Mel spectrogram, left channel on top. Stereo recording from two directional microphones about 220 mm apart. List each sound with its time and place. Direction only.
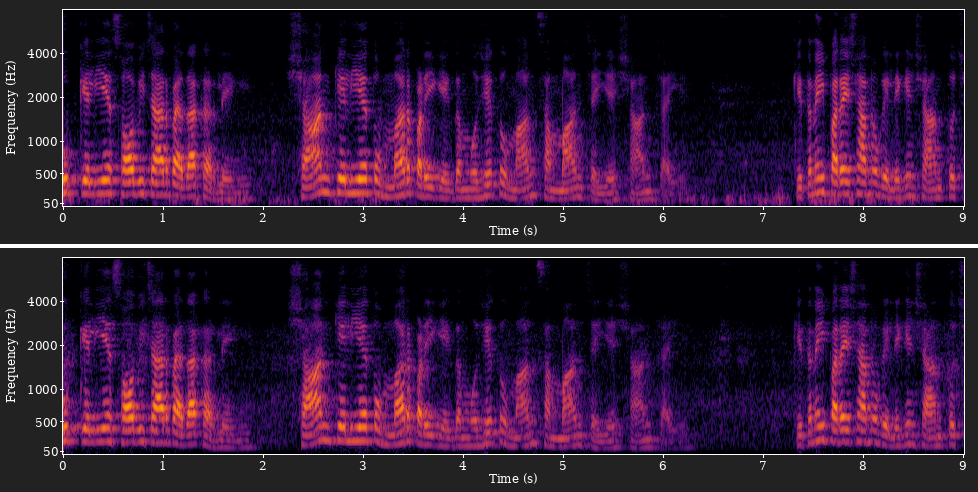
0.2 s a man's voice: 35° left (ahead or behind)
7.3 s a man's voice: 40° left (ahead or behind)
